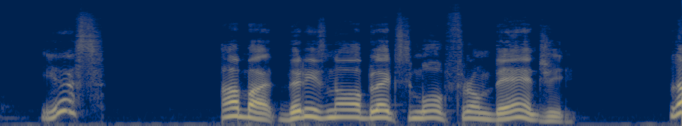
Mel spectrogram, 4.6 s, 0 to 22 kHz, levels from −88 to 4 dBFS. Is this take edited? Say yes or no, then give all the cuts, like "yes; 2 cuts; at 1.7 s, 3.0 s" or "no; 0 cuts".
no; 0 cuts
